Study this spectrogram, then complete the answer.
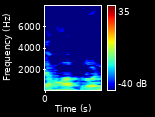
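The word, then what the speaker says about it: Hawthorne: हॉथरन की स्पेलिंग ये है, ये हिंदी और इंग्लिश में ये हॉथरन ही पढ़ेंगे इसको, HOWTHRONE। इट is also called behavioural approach.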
